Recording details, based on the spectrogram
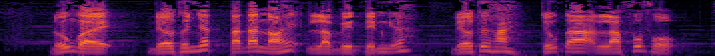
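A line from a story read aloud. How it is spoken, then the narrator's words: Thin dismissive laugh. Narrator (Vietnamese): Quảng Kiệt cười nhạt nói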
